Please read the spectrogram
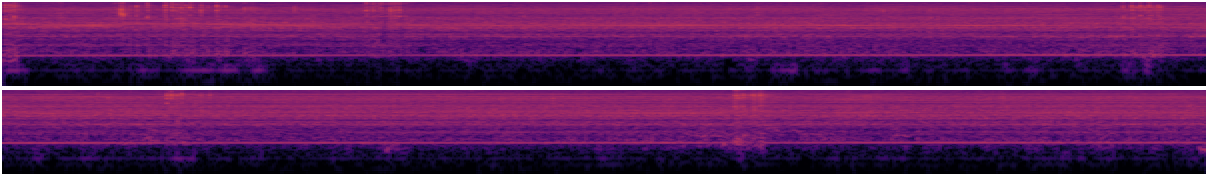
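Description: Electric hand mixer running steadily with its beaters in a bowl of creamy mixture, a constant motor whine, with a few brief clicks along the way.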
